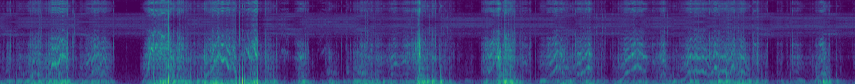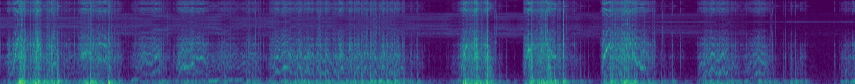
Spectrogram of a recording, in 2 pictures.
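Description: Electric RC rock crawler's motor and drivetrain whining in stop-start bursts as it climbs over rocks, heard close up from the on-board camera, with tyres and chassis scraping and knocking on the rock.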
